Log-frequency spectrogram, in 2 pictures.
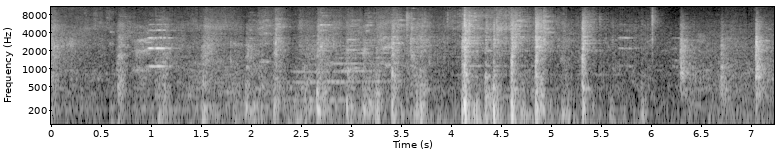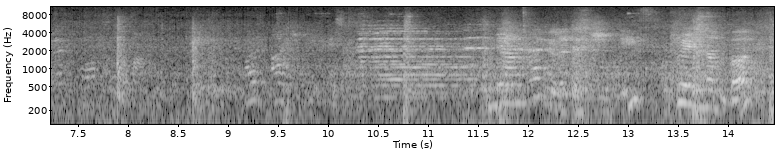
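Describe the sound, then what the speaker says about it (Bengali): A passenger train rolls into Katihar Junction with loud, steady clickety-clack of wheels over rail joints and rumbling carriages, while voices sound in the background. "আমাদের ট্রেন এখন ঢুকলো কাটিয়ার জংশনে"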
